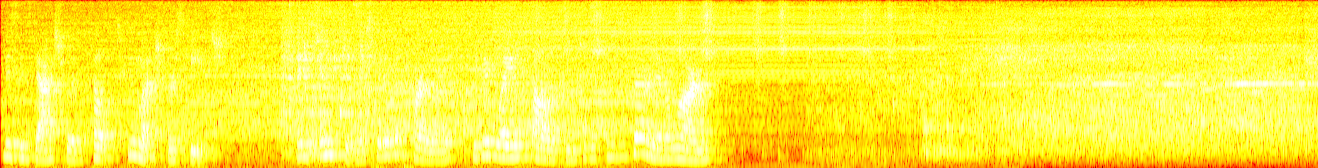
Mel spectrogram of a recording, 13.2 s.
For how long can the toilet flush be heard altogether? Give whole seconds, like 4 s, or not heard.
3 s.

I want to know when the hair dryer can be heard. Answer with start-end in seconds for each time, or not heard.
0.0-7.0, 9.6-13.1.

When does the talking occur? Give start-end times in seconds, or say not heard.
0.0-7.2.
